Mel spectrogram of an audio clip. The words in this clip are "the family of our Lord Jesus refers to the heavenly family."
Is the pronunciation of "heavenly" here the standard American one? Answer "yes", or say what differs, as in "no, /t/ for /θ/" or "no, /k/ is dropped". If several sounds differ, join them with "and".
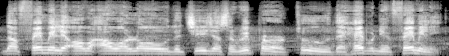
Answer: no, /l/ is dropped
